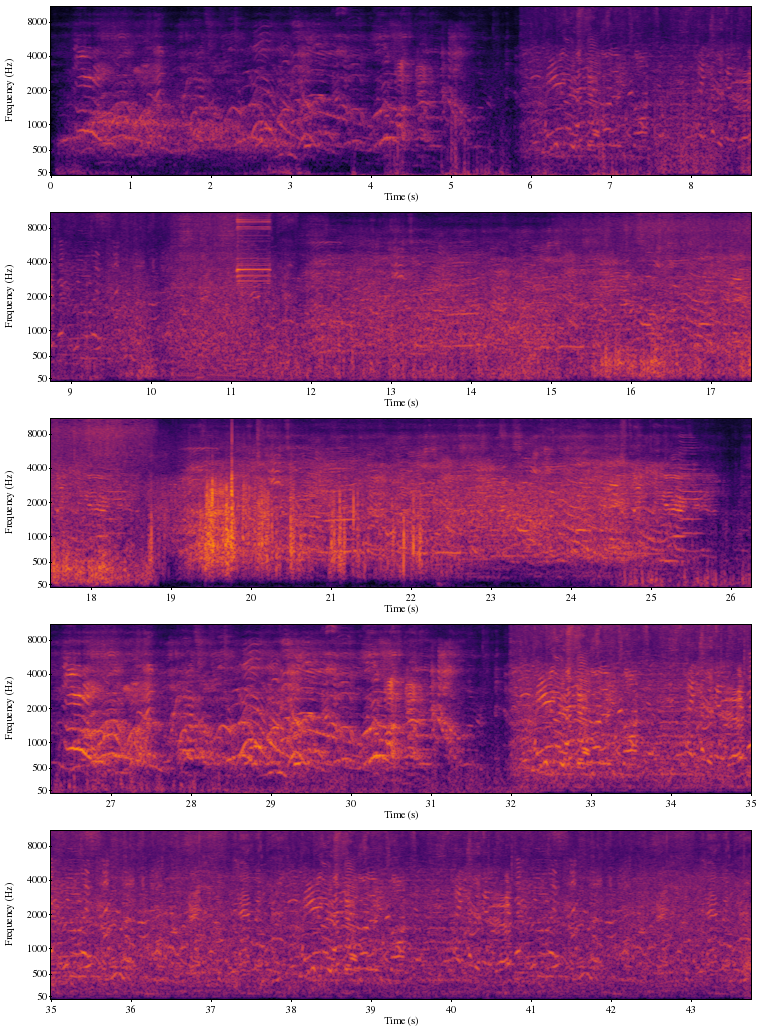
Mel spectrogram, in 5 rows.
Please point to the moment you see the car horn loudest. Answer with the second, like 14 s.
11 s.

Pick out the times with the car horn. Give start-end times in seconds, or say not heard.
10.2-12.2.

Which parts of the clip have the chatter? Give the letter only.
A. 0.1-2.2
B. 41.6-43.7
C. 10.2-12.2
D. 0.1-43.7
D.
